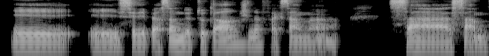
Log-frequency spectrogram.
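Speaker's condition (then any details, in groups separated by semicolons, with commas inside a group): Stuttering; ongoing adult stuttering; repeated sounds, prolonged sounds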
